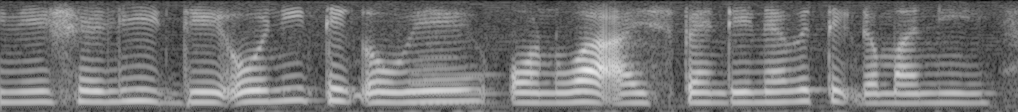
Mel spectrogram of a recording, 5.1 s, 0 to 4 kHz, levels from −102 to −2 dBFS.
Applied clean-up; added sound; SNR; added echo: none; Wind instrument, woodwind instrument; 18 dB; none.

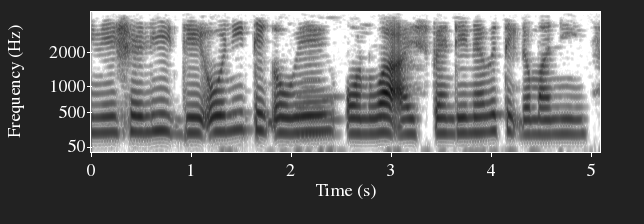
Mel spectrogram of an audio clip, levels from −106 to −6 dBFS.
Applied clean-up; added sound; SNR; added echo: classical method Wiener filter.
